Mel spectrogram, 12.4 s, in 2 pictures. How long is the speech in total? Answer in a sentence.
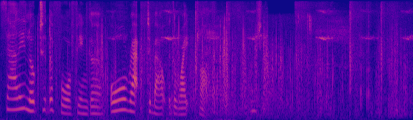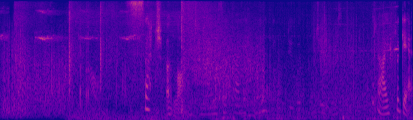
You can hear the speech for 9 seconds altogether.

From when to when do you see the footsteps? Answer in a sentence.
The footsteps can't be heard in this clip.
